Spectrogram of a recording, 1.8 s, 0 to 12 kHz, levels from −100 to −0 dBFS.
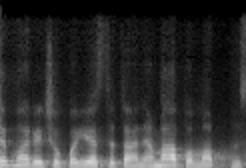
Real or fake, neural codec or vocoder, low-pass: fake; codec, 24 kHz, 0.9 kbps, WavTokenizer, large speech release; 10.8 kHz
